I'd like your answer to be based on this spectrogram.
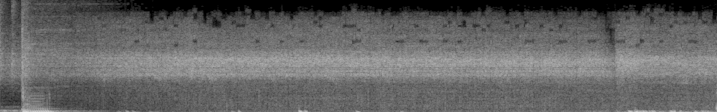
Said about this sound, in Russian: Ромбический гремучник, самая опасная змея в США, по Флориде же.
